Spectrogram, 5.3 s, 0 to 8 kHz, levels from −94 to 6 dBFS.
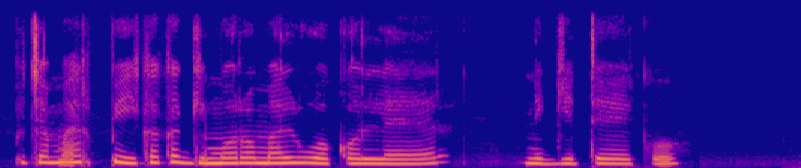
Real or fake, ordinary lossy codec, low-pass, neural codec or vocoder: real; none; 7.2 kHz; none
